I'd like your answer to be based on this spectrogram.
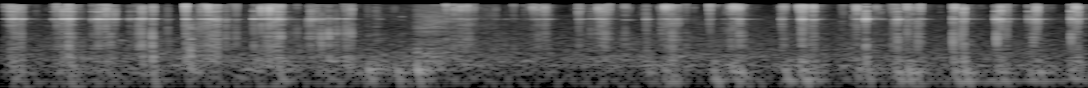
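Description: Long nails tap and scratch the beaded surface of a small, hobnail-textured glass reed diffuser bottle with wooden reeds, held up. About twenty quick, bright clicks ring briefly, with soft scraping between them.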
